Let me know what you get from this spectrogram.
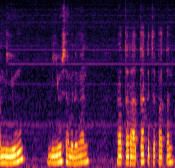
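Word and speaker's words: μ: tingkat kedatangan, dan simbol yang seperti U ini bacanya mu.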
